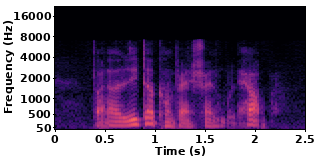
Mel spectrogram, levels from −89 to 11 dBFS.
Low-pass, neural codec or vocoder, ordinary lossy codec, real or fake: 7.2 kHz; codec, 16 kHz, 1 kbps, FunCodec, trained on LibriTTS, 50 frames a second; none; fake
